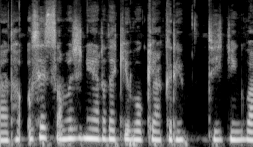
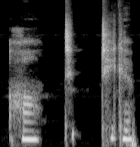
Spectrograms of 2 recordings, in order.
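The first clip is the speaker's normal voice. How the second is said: broken whisper; 3 dB quieter than usual. A narrator's reading. Crying character gives in.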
